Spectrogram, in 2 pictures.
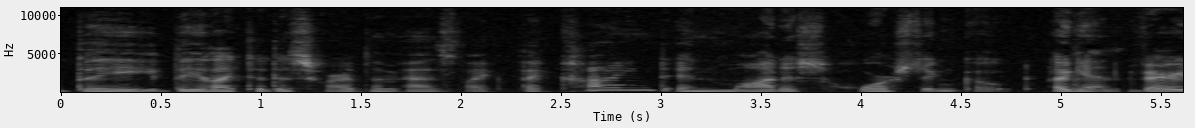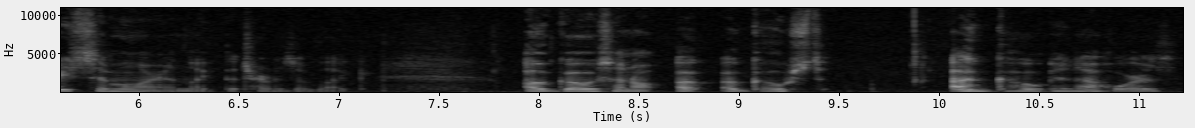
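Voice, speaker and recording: A young woman casually retelling a story while building Legos, rambling with lots of filler words and high, playful voices for the characters. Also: gravelly. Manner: rambling, filler-heavy, with "like" everywhere. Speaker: vlogger.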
